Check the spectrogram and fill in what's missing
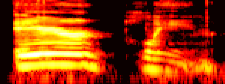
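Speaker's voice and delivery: "air... plane", first half held, then a falling "plane"; syllable by syllable. Shown as a demonstration. Teacher pointing out the long A, "airplane" split in two. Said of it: "hear A in the first half".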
